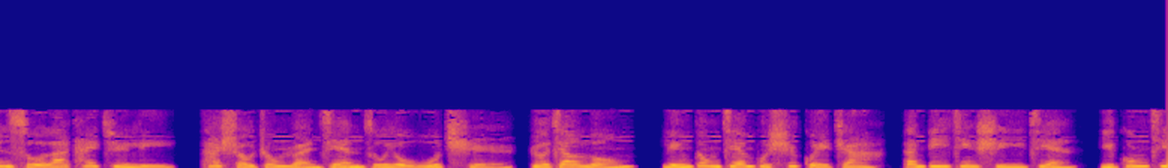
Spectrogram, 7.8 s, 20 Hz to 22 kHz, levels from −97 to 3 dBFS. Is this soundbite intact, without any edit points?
no; 1 cut; at 3.5 s

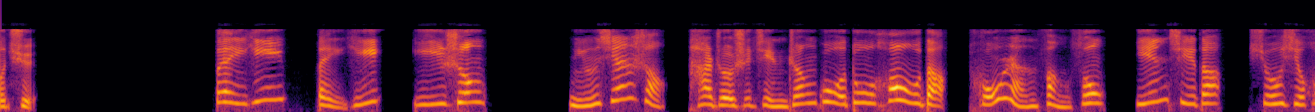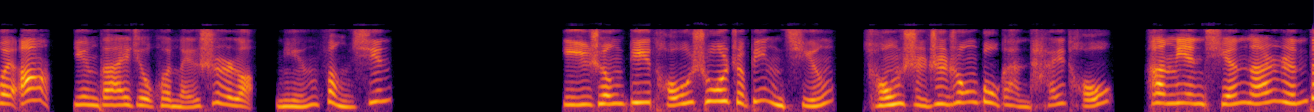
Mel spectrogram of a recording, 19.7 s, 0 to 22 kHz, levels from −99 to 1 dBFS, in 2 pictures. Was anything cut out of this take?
no; 0 cuts

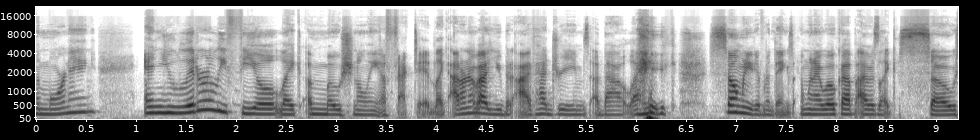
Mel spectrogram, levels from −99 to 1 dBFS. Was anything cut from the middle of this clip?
yes; 1 cut; at 7.6 s

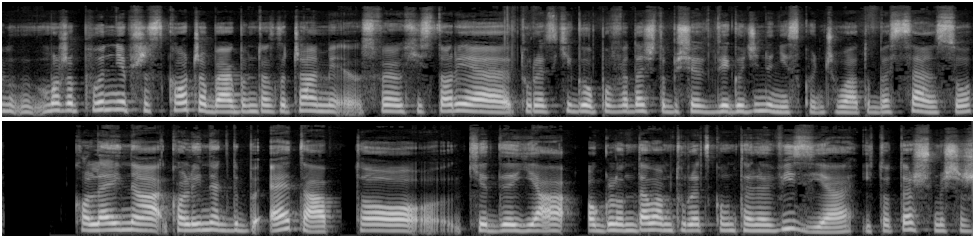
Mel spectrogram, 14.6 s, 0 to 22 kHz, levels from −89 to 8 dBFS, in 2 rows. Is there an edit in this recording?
no; 0 cuts

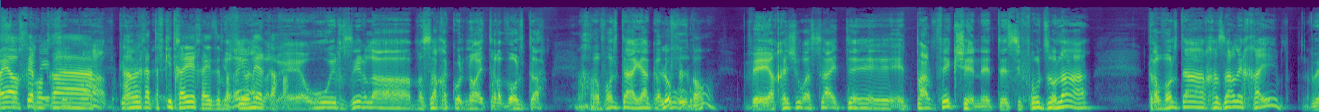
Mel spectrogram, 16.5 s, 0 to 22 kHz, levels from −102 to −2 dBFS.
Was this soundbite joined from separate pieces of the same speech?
no; 0 cuts

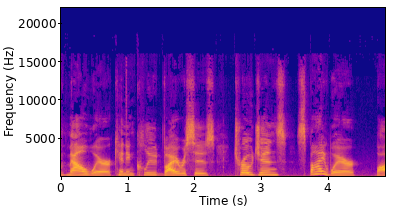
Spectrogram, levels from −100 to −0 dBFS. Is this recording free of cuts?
yes; 0 cuts

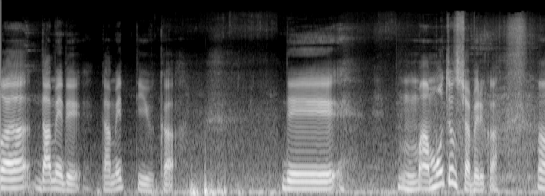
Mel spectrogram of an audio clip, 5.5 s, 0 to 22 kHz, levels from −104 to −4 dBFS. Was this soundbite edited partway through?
yes; 2 cuts; at 2.8 s, 3.9 s

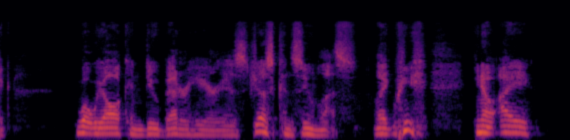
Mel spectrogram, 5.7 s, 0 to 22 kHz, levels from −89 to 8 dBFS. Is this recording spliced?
no; 0 cuts

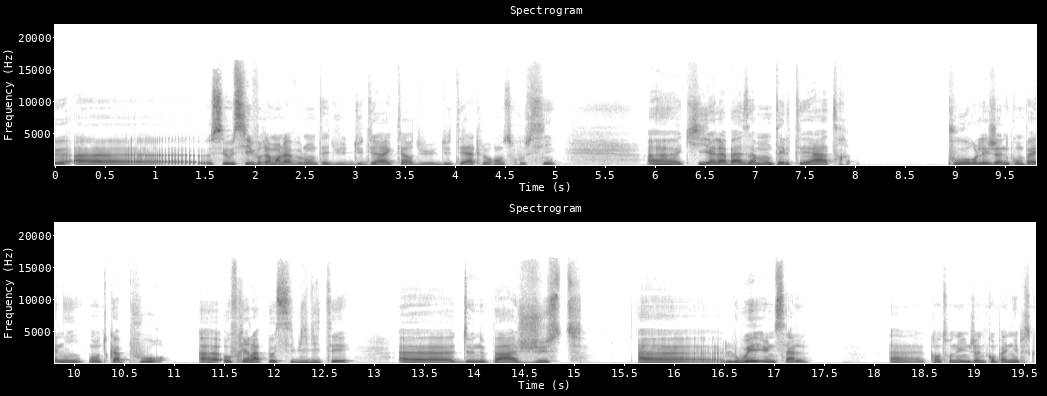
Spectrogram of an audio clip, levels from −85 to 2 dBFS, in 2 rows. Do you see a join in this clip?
no; 0 cuts

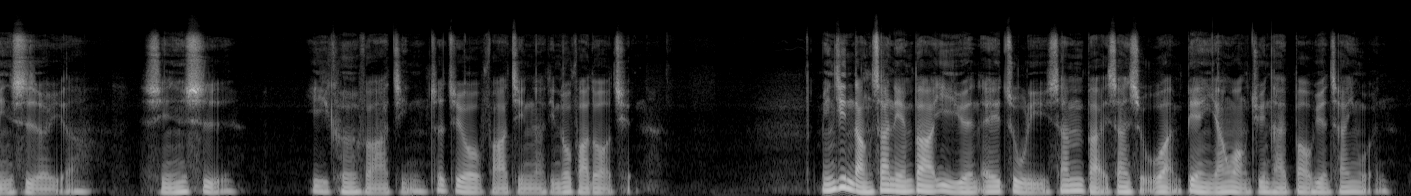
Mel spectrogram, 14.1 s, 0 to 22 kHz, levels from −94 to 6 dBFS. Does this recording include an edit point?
no; 0 cuts

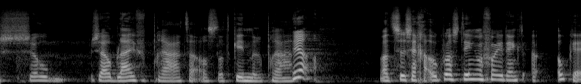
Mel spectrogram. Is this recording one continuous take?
yes; 0 cuts

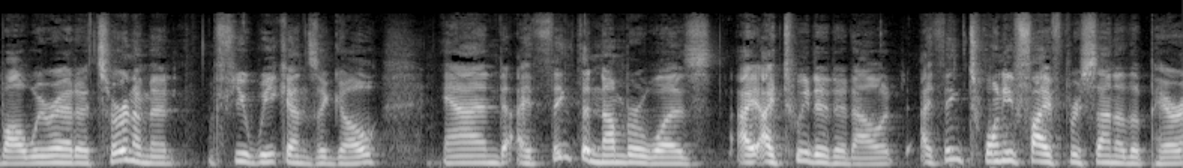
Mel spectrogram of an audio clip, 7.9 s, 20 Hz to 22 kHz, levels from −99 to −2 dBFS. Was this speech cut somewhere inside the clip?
no; 0 cuts

